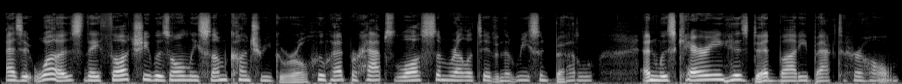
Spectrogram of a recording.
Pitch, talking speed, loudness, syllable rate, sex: 185 Hz, 205 wpm, -17 LUFS, 4.8 syllables/s, female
